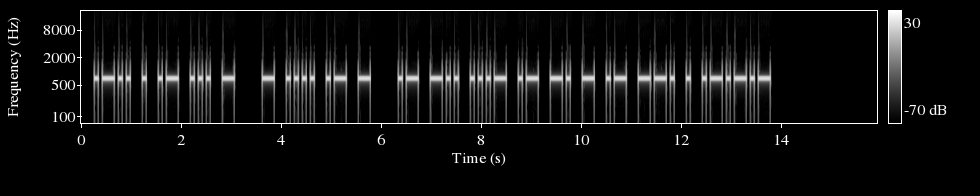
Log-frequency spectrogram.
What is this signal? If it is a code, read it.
Morse code, heard as a keyed tone, about 15 wpm, 700 Hz. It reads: LEAST THAT ADVANTAGE.
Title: Sentences from Top 900 Words 15wpm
